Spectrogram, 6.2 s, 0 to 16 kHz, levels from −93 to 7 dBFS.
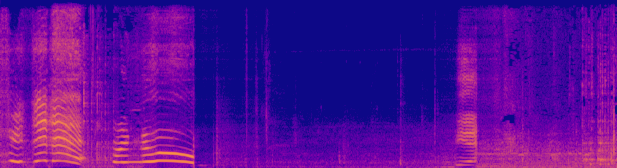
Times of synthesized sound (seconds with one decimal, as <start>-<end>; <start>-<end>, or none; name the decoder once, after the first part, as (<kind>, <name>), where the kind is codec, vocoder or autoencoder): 0.0-0.8 (autoencoder, DAC-VAE); 1.4-2.6; 4.4-5.0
